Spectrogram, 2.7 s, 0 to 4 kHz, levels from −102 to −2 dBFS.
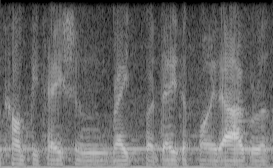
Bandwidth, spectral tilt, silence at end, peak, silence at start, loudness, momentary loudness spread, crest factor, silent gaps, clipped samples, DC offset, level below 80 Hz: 4 kHz; -5 dB/octave; 0 s; -8 dBFS; 0 s; -30 LUFS; 6 LU; 22 dB; none; under 0.1%; 1%; -50 dBFS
